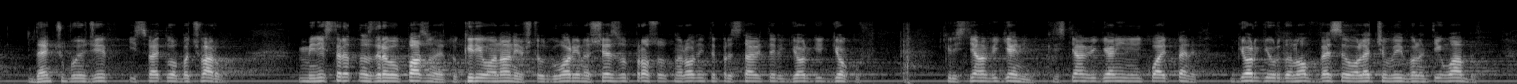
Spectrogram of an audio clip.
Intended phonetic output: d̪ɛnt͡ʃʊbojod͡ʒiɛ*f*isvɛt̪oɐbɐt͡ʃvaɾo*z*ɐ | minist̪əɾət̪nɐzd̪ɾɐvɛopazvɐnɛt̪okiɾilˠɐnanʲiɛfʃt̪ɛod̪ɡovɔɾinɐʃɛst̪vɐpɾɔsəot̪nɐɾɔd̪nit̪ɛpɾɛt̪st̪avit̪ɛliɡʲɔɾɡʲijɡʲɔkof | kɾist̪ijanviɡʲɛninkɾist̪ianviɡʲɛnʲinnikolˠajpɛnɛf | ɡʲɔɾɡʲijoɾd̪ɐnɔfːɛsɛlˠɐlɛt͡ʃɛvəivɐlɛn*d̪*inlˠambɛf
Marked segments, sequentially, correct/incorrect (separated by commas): correct, incorrect, incorrect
